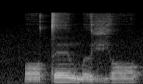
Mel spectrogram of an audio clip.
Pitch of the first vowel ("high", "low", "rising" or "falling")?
low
